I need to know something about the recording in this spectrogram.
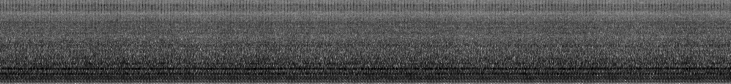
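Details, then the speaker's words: Newer Murray push mower, after shortening the spring: smooth, even drone at full working speed with steady pitch and no surging or misses, normal running at correct rpm. "that is definitely better i might see if i can shorten it up just a little bit more just so it you can get some throttle adjustment to it"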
